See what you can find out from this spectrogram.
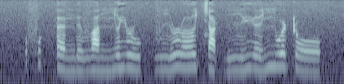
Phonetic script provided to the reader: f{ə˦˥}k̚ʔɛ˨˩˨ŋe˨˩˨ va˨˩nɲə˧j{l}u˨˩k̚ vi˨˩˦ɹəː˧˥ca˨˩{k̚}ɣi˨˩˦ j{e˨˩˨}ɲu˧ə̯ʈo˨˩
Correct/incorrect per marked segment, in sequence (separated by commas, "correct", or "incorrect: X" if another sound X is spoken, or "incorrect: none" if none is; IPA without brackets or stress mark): correct, incorrect: ɹ, correct, incorrect: e˨˩˦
